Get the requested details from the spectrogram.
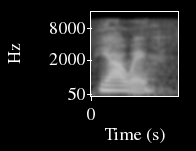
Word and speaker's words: Yahweh: But there are many reasons why biblical scholars are confident that it should, in fact, be pronounced Yahweh.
